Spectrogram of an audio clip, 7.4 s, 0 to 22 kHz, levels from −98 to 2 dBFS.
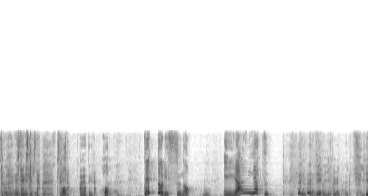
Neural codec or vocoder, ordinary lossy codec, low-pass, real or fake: codec, 16 kHz, 16 kbps, FunCodec, trained on LibriTTS, 50 frames a second; none; 7.2 kHz; fake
